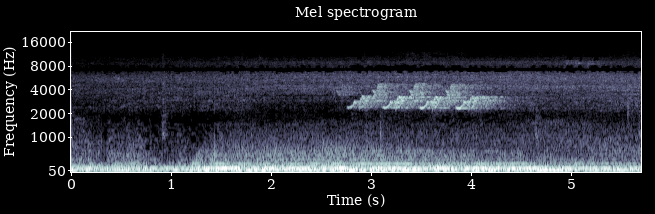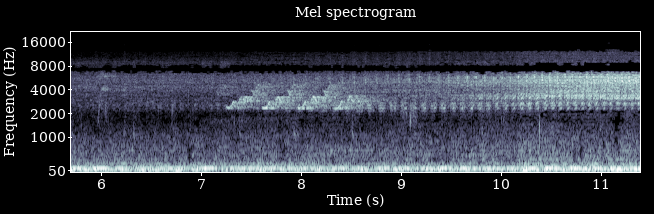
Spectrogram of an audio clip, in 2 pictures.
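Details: Early morning on July 14, 2021: a steady high insect drone runs under low rumbling background noise, with two brief bursts of stepped chirps.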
